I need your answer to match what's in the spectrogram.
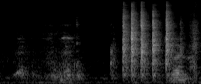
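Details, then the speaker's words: Temporary engine newly fitted to a project motorcycle, spark plugs out, ignition off, turned over on the kickstart: short run of crisp, even ratchet clicks with no bangs or clunks; kickstart mechanism working normally. "no bangs no clumps Kickstart mechanism appears to be working"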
